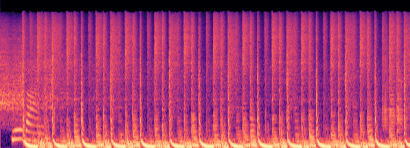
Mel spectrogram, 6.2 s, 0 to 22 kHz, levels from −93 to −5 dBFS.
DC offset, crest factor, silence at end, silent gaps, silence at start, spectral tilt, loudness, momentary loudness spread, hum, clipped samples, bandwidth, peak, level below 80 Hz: under 0.1%; 10 dB; 0 s; none; 0 s; -4.5 dB/octave; -14 LUFS; 1 LU; none; under 0.1%; 16 kHz; 0 dBFS; -14 dBFS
